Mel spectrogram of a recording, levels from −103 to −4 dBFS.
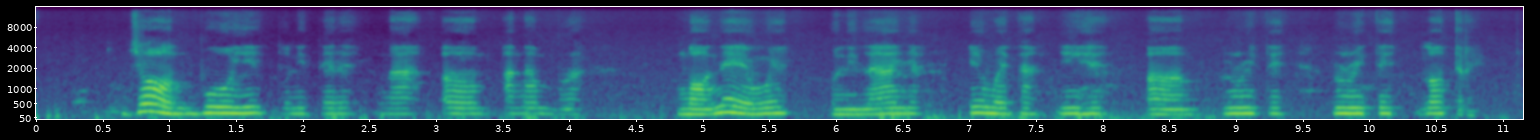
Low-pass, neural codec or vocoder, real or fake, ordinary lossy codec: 14.4 kHz; autoencoder, 48 kHz, 128 numbers a frame, DAC-VAE, trained on Japanese speech; fake; none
